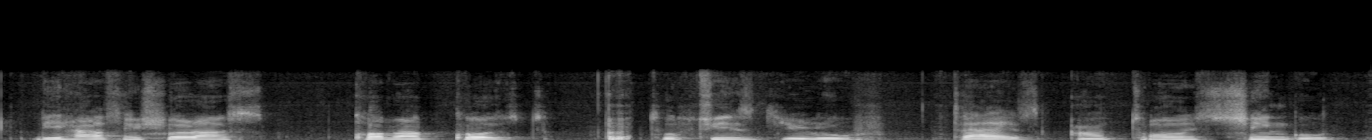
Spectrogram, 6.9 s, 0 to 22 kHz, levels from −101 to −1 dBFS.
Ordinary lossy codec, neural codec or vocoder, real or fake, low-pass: none; codec, 24 kHz, 3 kbps, HILCodec; fake; 10.8 kHz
